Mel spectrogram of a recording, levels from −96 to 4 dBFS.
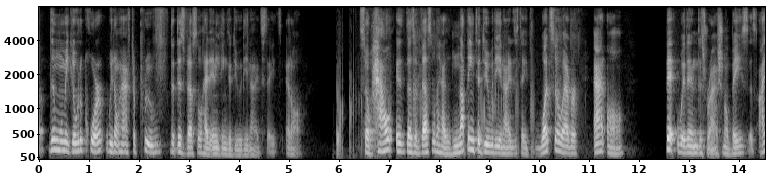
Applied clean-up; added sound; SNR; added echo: neural mask model RNNoise.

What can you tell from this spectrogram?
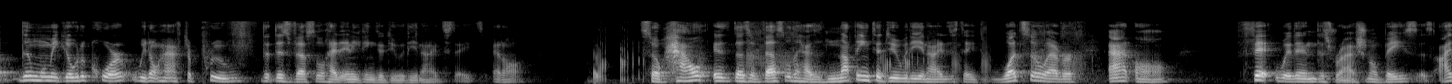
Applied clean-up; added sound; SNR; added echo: none; Fart; 18 dB; none.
